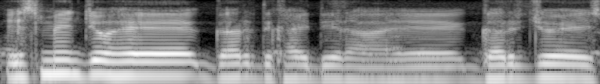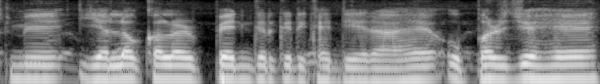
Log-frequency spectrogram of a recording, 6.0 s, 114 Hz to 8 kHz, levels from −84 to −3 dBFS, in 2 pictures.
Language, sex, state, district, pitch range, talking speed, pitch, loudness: Hindi, male, Arunachal Pradesh, Longding, 145-155 Hz, 230 wpm, 150 Hz, -16 LUFS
